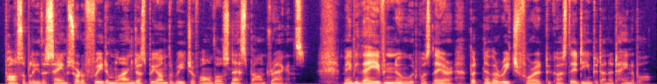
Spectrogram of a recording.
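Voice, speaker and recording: A man narrates a fantasy audiobook in a fairly low voice. His delivery is scripted storytelling, read as prose. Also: a little mellow.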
